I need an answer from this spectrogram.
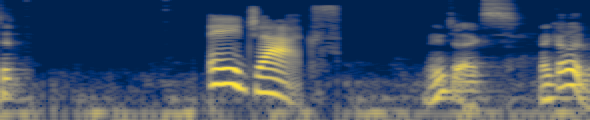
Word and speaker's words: AJAX: something using ajax request because that's how you pronounce it ajax new jacks i got it right ajax all right so to keep this simple there's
